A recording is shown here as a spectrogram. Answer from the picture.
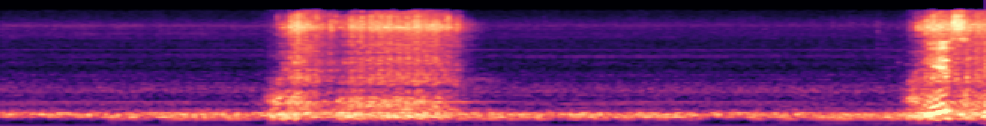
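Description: Industrial straight-stitch sewing machine running one short burst of stitching, about a second long, starting about two seconds in, over a steady low hum.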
